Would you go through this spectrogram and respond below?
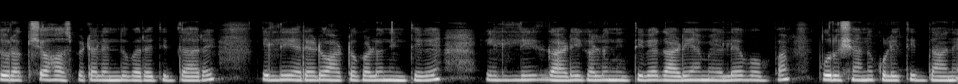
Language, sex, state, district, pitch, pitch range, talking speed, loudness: Kannada, female, Karnataka, Raichur, 200 Hz, 195-210 Hz, 100 wpm, -16 LUFS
